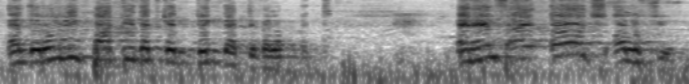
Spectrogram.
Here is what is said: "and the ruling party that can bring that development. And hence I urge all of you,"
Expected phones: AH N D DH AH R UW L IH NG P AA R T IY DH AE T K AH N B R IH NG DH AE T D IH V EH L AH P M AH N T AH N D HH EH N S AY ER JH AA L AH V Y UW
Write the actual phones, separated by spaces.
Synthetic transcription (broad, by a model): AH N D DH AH R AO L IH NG P AA R T IY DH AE T K AH N B R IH NG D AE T D IH V EH L AH P M AH N T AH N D HH EH N S AY ER JH AA L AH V Y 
